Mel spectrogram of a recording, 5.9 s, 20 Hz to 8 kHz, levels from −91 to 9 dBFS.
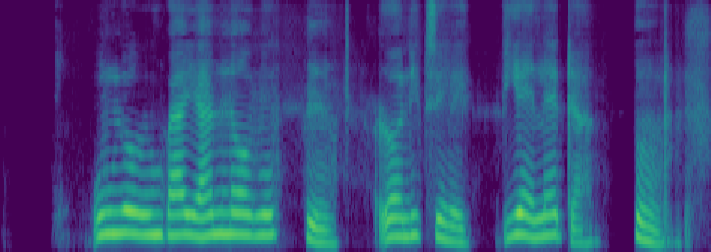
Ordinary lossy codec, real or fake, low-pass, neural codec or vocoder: none; fake; none; codec, 16 kHz, 1 kbps, FunCodec, trained on Chinese and English, 50 frames a second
